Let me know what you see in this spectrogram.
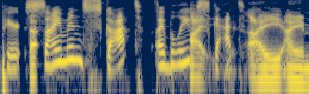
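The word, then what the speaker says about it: Skjodt: Simon Scott I believe Scott I I am not sure skj o DT so the so the J is silent we're we're assuming silent J sure I'm going to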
